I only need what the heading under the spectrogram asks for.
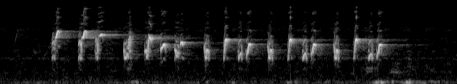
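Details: Nok dok taeng decoy bird in a double-song ('pleng berb') duel with wild birds, which came twice: a loud, quick series of about a dozen bright whistled notes, each swooping and dropping, mostly clean with faint low thumps.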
